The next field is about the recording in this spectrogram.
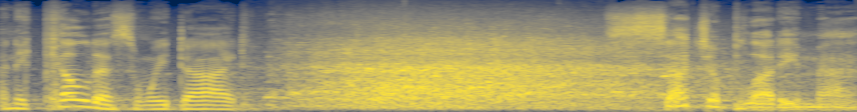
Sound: audience laughs

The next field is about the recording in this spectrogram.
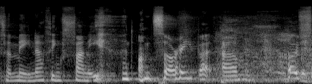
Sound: laughs

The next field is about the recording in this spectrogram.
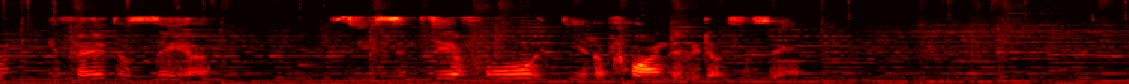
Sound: speaking German

